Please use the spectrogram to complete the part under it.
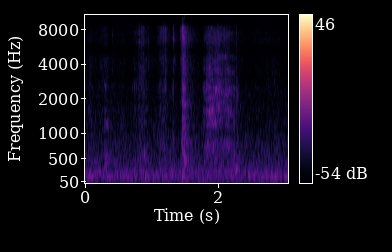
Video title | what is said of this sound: Chef Akhil Bharadwaj, Episode 687: #SimpleHomemadeRecipes Facebook Live | you'll hear the sound how crispy it is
